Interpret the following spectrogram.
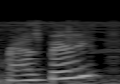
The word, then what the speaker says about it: raspberry: some gargoyle is Razz raspberry with like the silent P which I always get messed up on and they've got more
